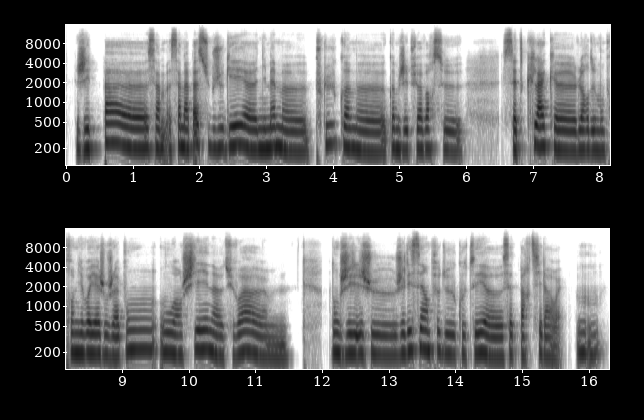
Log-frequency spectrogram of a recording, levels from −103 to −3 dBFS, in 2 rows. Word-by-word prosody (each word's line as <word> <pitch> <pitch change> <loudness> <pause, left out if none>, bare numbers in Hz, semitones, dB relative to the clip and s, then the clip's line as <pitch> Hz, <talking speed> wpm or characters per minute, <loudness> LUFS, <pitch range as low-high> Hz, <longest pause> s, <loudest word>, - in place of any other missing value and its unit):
J'ai 195 0 +2
pas, 205 -1 +3
heu, - - +2
ça 200 +1 -1
m 200 - -2
ça 195 +2 -1
m'a 195 -1 +3
pas - - +3
subjuguée, 215 +1 +1
heu, 195 -2 +4
ni 195 +1 +3
même, 205 +1 +4
heu, 180 -1 -1
plu 230 0 -6
comme, 210 -4 0
heu, 175 -2 -1
comme 200 -1 0
j'ai 185 0 -1
pu 190 +1 -4
avoir 195 0 -1
ce 185 -2 -4 0.6
cette 185 0 -2
claque, 210 -2 +3
heu, 185 -1 +3
lors 190 +1 +1
de 185 - 0
mon 185 0 -2
1er 195 +1 +1
voyage 190 -1 +3
au - - -2
Japon 215 +6 -1
ou 200 -1 +1
en 180 -1 -1
Chine, 215 +2 +2
heu, - - -9
tu 175 +1 -8
vois, 200 +3 0
hem? 85 - -4 0.6
Donc 195 -1 +1
j'ai 185 0 +2
je 180 -1 -1
j'ai 185 +2 -1
laissé 210 +3 0
un 215 -1 +3
peu 205 0 -5
de 190 -1 -2
côté, 180 +2 0
heu, 170 -2 0
cette 175 +1 -5
partie 175 0 -4
là, 170 -1 -3
ouais, - - -7 0.2
mmh 195 - -2
mh. 195 0 -7
195 Hz, 200 wpm, -24 LUFS, 180-205 Hz, 0.6 s, heu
